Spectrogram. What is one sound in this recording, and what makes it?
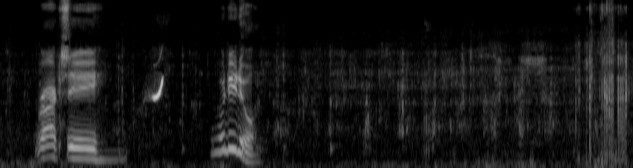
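A dog splashes as it wades through shallow water.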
